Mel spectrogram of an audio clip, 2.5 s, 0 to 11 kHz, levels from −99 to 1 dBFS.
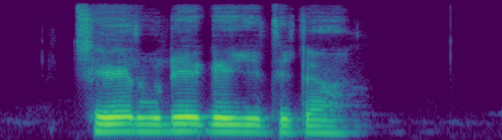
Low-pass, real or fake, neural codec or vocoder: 9.9 kHz; fake; codec, 44.1 kHz, 2.6 kbps, SNAC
